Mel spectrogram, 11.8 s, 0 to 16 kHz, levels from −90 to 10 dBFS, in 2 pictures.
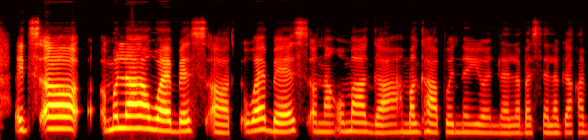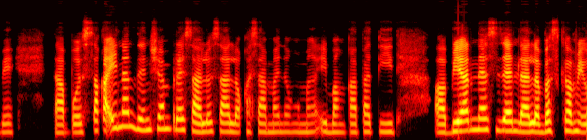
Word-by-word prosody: it's 275 0 -4
ah, 310 +1 +8 0.2
mula 315 +1 +6
Huwebes 255 -2 +2
at 205 -2 -5
Huwebes 250 -1 -3
ng 225 -2 -10
umaga 220 -3 -7
maghapon 220 -1 -8
na 215 - -12
'yon 205 -2 -13
lalabas 200 +1 -14
talaga 205 +1 -12
kami 215 0 -14 0.4
tapos 210 +1 -6
sa 260 - -2
kainan 365 +7 0
din 275 - -3
siyempre 280 -1 -5
salo-salo 230 -2 -4
kasama 220 0 -11
nung 220 0 -17
mga 220 +2 -15
ibang 220 -2 -10
kapatid. 225 +1 -10 0.4
Ah, 210 -1 -2
Biyernes 265 +3 +3
din 250 -1 +3
lalabas 230 +2 +1
kami 245 -4 -1
230 Hz, 155 wpm, -18 LUFS, 215-260 Hz, 0.4 s, ah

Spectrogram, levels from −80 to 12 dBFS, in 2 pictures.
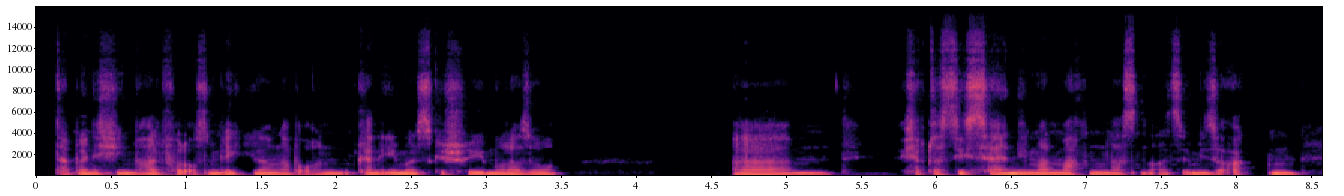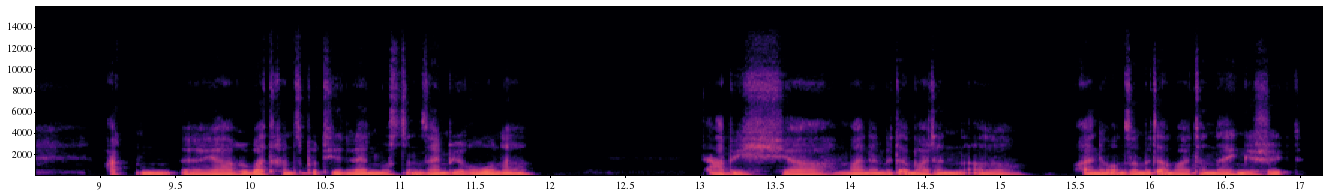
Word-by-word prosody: da - - -3
bin 100 -1 +3
ich 90 +3 -3
ihm 95 -6 +2
halt 90 0 +1
voll - - -1
aus'm 90 - -1
Weg 95 -1 -1
gegangen, 95 -3 +2
habe 90 +1 -2
auch, 90 - -5
hm, 95 +3 -1
keine 95 -3 +1
E-Mails 105 -1 +3
geschrieben 100 -1 0
oder 100 -1 +2
so. 110 +6 -1 1.1
Ähm, 85 -2 +1 0.4
ich - - -6
habe - - -6
das - - -3
die - - +1
Sandy 110 -1 +3
mal 90 -1 +3
machen 95 +3 +1
lassen, 85 -2 -2
als - - -8
irgendwie 95 - +1
so - - -4
Akten 90 -3 -2 0.6
Akten, 100 -3 -2
äh, 95 -2 0
ja, 90 -1 +3
rüber 105 +1 +3
transportiert 100 0 -3
werden 90 0 +4
mussten 90 0 -3
in - - +1
sein 90 -1 +3
Büro, 90 +6 +3
ne? 115 +7 +1 1.1
Da 90 - -3
habe 90 +1 +1
ich, 85 -1 -5
ja, 90 -3 0
meine 90 -1 +1
Mitarbeiterin 95 -1 +1
also, 90 -2 -3 0.3
eine 95 -2 +1
unserer 95 0 +2
Mitarbeiterinnen 95 -2 +2
da 90 - +2
hingeschickt. 100 +1 -1
95 Hz, 185 wpm, -22 LUFS, 90-100 Hz, 1.1 s, werden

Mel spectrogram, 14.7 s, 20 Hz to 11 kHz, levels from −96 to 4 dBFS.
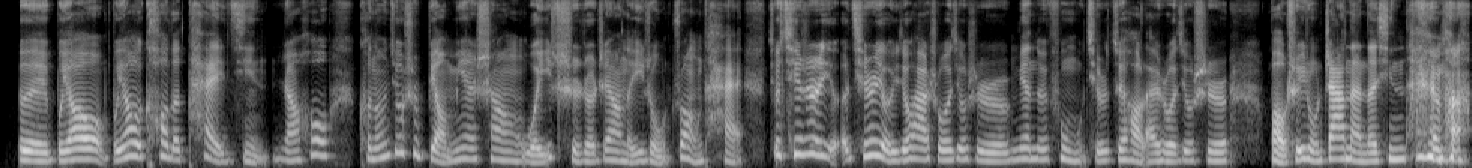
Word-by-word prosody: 对， 180 -3 +5
不 180 0 -3
要 200 +1 +5
不 200 -4 -4
要 250 +4 +2
靠 255 +2 -3
得 195 -4 -2
太 195 - -1
近。 165 - -8
然 180 -1 -3
后 280 +5 -4 0.3
可 215 - -7
能 230 +5 -3
就 325 +2 -4
是 315 -1 -5
表 255 -5 0
面 205 +2 -5
上 185 -5 -4
维 145 +2 -1
持 185 -8 -2
着 160 -1 -2
这 185 +4 -6
样 180 -2 -1
的 145 - -4
一 170 +3 -4
种 160 -7 -5
状 220 -9 -4
态， - - -2 0.2
就 - - -1
其 300 +2 +1
实 295 -2 +3
有 435 - -4
其 260 - -1
实 285 - +4
有 185 -8 +2
一 175 - -2
句 190 - +1
话 210 -1 +1
说， 195 -2 -2
就 200 +1 -3
是 165 -5 -2
面 205 +2 -3
对 200 -1 -4
父 210 0 -5
母， 175 -1 -7
其 - - -4
实 180 - -2
最 195 +1 -1
好 175 -5 -1
来 165 +2 -1
说 165 -1 0
就 180 +2 -5
是 175 -1 -1 0.4
保 190 - +6
持 190 - +4
一 200 - +2
种 180 -4 0
渣 210 +2 +7
男 175 -6 +2
的 165 +1 +4
心 200 +4 +1
态 245 -1 +6
嘛。 200 -1 +7
195 Hz, 255 characters per minute, -23 LUFS, 175-215 Hz, 0.4 s, 渣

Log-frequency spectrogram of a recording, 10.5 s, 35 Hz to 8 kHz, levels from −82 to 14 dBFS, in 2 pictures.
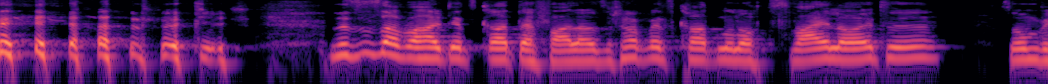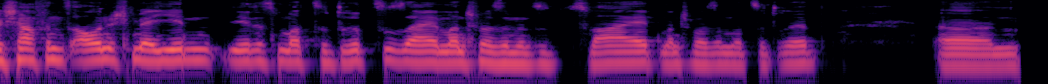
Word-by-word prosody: halt - - +5
wirklich. 415 -2 0 0.4
Das 230 0 +1
ist 255 +2 -4
aber 210 -7 +7
halt 185 0 +5
jetzt 180 -2 +1
grade 175 -1 +4
der 165 -2 +3
Fall. 150 +2 +2
Also 155 -1 0
ich - - -12
habe 190 -1 -1
jetzt 180 - -6
grade 170 -1 -1
nur 170 - +2
noch 155 -3 +2
2 160 +6 +1
Leute. 185 +2 +3 0.3
So 170 - -2
und 175 - +1
wir 160 - -1
schaffen's 170 +1 -3
auch 155 +2 0
nicht 175 0 -5
mehr, 160 -3 0
jeden 165 +1 -3
jedes 155 0 -7
Mal 145 -2 -5
zu 145 - -13
dritt 145 +2 -9
zu 165 - -10
sein. 145 -2 -2
Manchmal 140 +1 -4
sind 135 0 -5
wir 130 - -6
zu 130 0 -15
zweit, 140 +1 -6
manchmal 130 0 -9
sind 130 0 -10
wir 125 - -10
zu 125 - -16
dritt, 135 +2 -10 0.6
ähm 120 0 -5
155 Hz, 250 wpm, -24 LUFS, 140-175 Hz, 0.6 s, aber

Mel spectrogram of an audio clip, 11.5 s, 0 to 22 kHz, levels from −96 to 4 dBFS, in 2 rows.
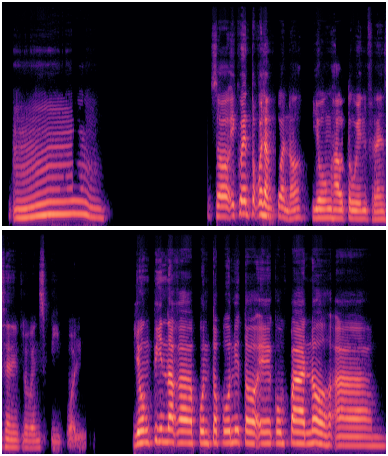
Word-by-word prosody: Hmm. 200 +2 -3 1.6
So, 180 -1 0
ikuwento 225 +3 -1
ko 215 - +4
lang 175 -5 +3
po 175 -2 -4
ano, 150 +3 -7
yung 155 0 -1
How 145 -1 0
to 145 0 -4
win 140 0 -2
friends 135 -1 -8
and 130 - -5
influence 120 0 -12
people. 110 -1 -17 0.8
Yung 205 +4 +3
pinaka 215 -3 +3
punto 205 0 -1
po 210 0 +1
nito, 210 -2 +2
eh, 195 +1 -1
kung 200 0 -3
pa'no, 195 -3 +5
um, 155 -1 -2
185 Hz, 125 wpm, -22 LUFS, 155-210 Hz, 1.6 s, pa'no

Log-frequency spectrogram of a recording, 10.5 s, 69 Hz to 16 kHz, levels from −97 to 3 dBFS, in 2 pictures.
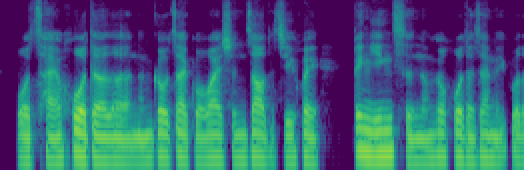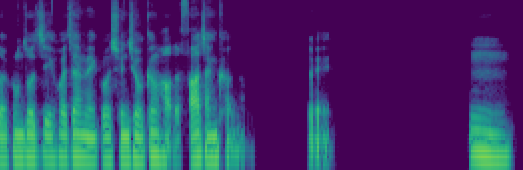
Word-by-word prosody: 我 105 -2 +1
才 100 0 0
获 115 +3 +6
得 105 -2 +4
了 100 0 +1
能 100 +1 0
够 110 +1 +3
在 110 +1 +2
国 100 -1 -2
外 110 0 +2
深 105 +1 -2
造 110 0 +3
的 105 - -10
机 105 +2 -3
会， 105 -3 0 0.3
并 135 -2 +4
因 120 +1 +5
此 125 -6 -2
能 95 +1 -1
够 115 +1 -1
获 115 0 +2
得 100 -2 -1
在 110 +2 -1
美 100 -1 -2
国 - - -4
的 100 -1 -2
工 105 +2 -5
作 110 0 -2
机 105 0 -6
会， 110 0 -6
在 110 +1 -3
美 100 -2 -2
国 100 0 -6
寻 100 +1 -3
求 100 -1 -2
更 115 +4 -4
好 110 -2 -5
的 - - -12
发 110 - 0
展 100 -2 -3
可 105 - -6
能， - - -16 0.7
对。 - - -11 1.4
嗯。 115 -3 -4
105 Hz, 250 characters per minute, -25 LUFS, 100-110 Hz, 1.4 s, 获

